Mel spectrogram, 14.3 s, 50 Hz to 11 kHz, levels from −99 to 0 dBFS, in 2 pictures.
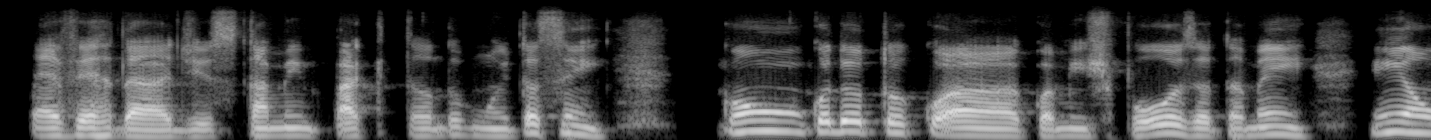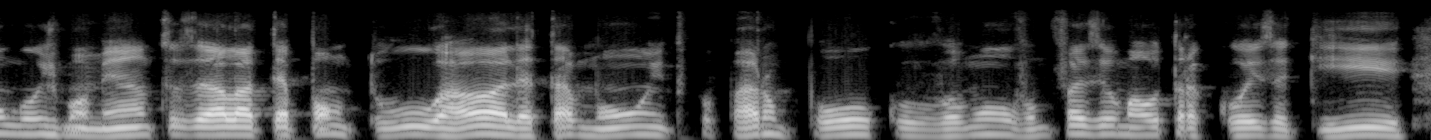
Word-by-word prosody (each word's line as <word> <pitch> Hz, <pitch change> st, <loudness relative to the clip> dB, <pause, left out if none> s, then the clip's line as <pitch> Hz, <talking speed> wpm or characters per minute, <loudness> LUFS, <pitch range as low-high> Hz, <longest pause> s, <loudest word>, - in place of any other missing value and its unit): É 125 Hz, 0 st, +1 dB
verdade, 115 Hz, -4 st, +1 dB
isso 110 Hz, -, -10 dB
tá 125 Hz, -1 st, +1 dB
me 125 Hz, +1 st, -3 dB
impactando 125 Hz, +1 st, -4 dB
muito 120 Hz, -2 st, -5 dB
assim, 165 Hz, -6 st, -2 dB, 0.6 s
com 195 Hz, +1 st, +3 dB
quando 190 Hz, 0 st, +3 dB
eu 195 Hz, -, +4 dB
estou 175 Hz, -3 st, -4 dB
com 170 Hz, -, 0 dB
a 125 Hz, -3 st, +4 dB
com -, -, -3 dB
a -, -, -1 dB
minha 120 Hz, 0 st, -5 dB
esposa 130 Hz, +2 st, 0 dB
também, 130 Hz, +1 st, -3 dB, 0.3 s
em 180 Hz, +3 st, -3 dB
alguns 150 Hz, -4 st, 0 dB
momentos 135 Hz, +3 st, -2 dB
ela 140 Hz, 0 st, +8 dB
até 140 Hz, +1 st, +2 dB
pontua: 130 Hz, -2 st, 0 dB
"Olha, 140 Hz, -4 st, +7 dB
tá -, -, 0 dB
muito, 130 Hz, +1 st, -4 dB
pô, -, -, -18 dB
para 130 Hz, +4 st, 0 dB
um 150 Hz, -, -9 dB
pouco, 130 Hz, -2 st, -3 dB
vamos 135 Hz, +3 st, -5 dB
vamos 120 Hz, +3 st, -10 dB
fazer 150 Hz, -1 st, -1 dB
uma 140 Hz, -2 st, -2 dB
outra 135 Hz, -1 st, -3 dB
coisa 125 Hz, 0 st, -4 dB
aqui, 120 Hz, +3 st, -3 dB
130 Hz, 165 wpm, -23 LUFS, 125-145 Hz, 0.6 s, ela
